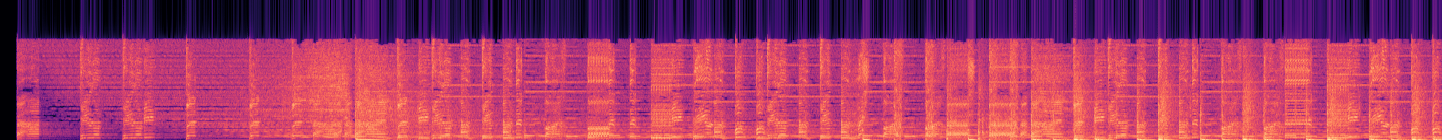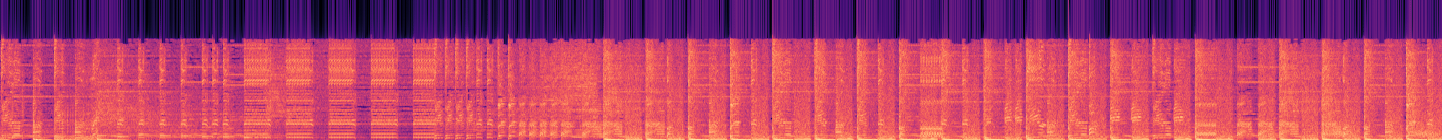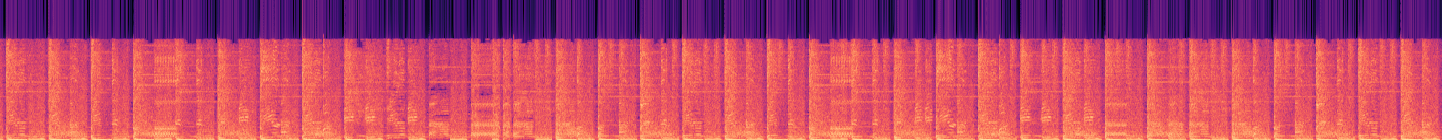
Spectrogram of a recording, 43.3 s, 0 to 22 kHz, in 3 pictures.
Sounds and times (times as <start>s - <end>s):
Music: 0.2s - 43.2s.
